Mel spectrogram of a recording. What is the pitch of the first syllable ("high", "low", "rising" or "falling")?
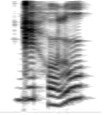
high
